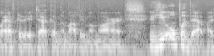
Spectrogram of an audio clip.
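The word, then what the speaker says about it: Mavi Marmara: Mavi Mamar.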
